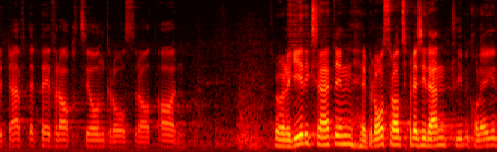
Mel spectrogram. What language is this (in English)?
Swiss German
